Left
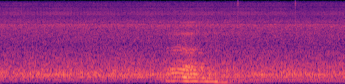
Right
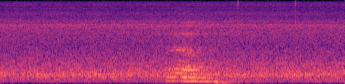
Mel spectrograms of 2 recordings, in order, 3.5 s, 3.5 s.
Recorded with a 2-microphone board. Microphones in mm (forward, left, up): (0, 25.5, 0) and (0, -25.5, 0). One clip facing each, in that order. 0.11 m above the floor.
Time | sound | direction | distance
1.7 | laughter | 5° right (ahead or behind) | 1.4 m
